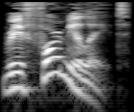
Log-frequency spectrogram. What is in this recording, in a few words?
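"reformulate", English, uk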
